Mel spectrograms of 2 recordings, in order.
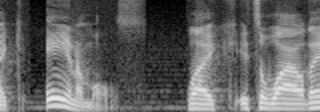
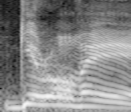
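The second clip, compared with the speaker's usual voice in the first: high, slow mock Aussie yell; Australian accent; 6 semitones higher, 4 dB louder, slower than usual. Co-host fights off wallaby, high drawn-out Australian accent. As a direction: drag out a put-on Australian shout. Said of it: "our Aussie listeners are like".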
